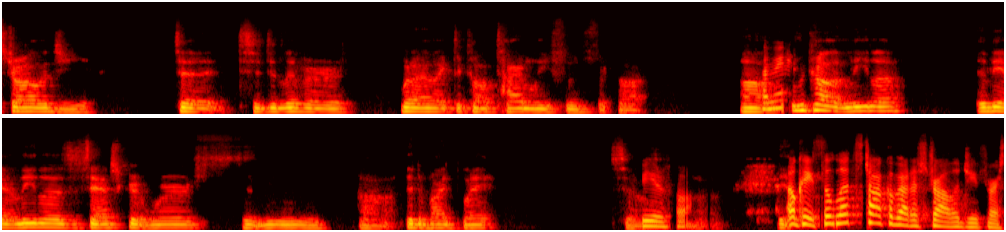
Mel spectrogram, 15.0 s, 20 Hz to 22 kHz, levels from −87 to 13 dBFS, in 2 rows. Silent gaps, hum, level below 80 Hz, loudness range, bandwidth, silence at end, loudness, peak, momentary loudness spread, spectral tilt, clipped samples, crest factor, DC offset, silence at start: 1.20-1.29 s, 5.33-5.53 s, 7.24-7.31 s, 11.71-12.07 s; none; -72 dBFS; 6 LU; 9.6 kHz; 0 s; -27 LUFS; -6 dBFS; 16 LU; -7.5 dB/octave; under 0.1%; 22 dB; under 0.1%; 0 s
